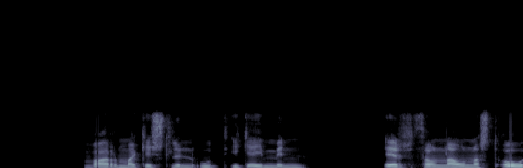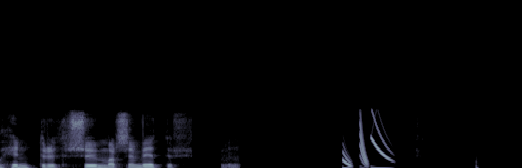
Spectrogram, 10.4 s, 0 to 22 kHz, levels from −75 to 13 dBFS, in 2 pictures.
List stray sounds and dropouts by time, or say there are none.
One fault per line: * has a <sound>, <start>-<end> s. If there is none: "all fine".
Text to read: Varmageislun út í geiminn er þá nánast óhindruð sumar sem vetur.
* has a laugh, 7.4-7.6 s
* has a chirp, 8.7-9.2 s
